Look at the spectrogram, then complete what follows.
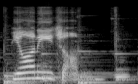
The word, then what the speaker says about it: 편의점: first syllable is a third syllable is Jump pronounce it with me pione the word pianism is a noun which means convenience store again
